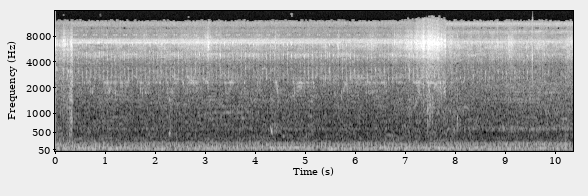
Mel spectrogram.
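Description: Steady low outdoor rumble with a faint high hiss above it. About seven and a half seconds in comes a brief rustle of dry grass as a baby macaque moves through it.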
